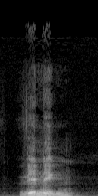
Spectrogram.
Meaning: 1. acquisition, gain 2. extraction
- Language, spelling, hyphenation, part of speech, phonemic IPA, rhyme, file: Dutch, winning, win‧ning, noun, /ˈʋɪ.nɪŋ/, -ɪnɪŋ, Nl-winning.ogg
